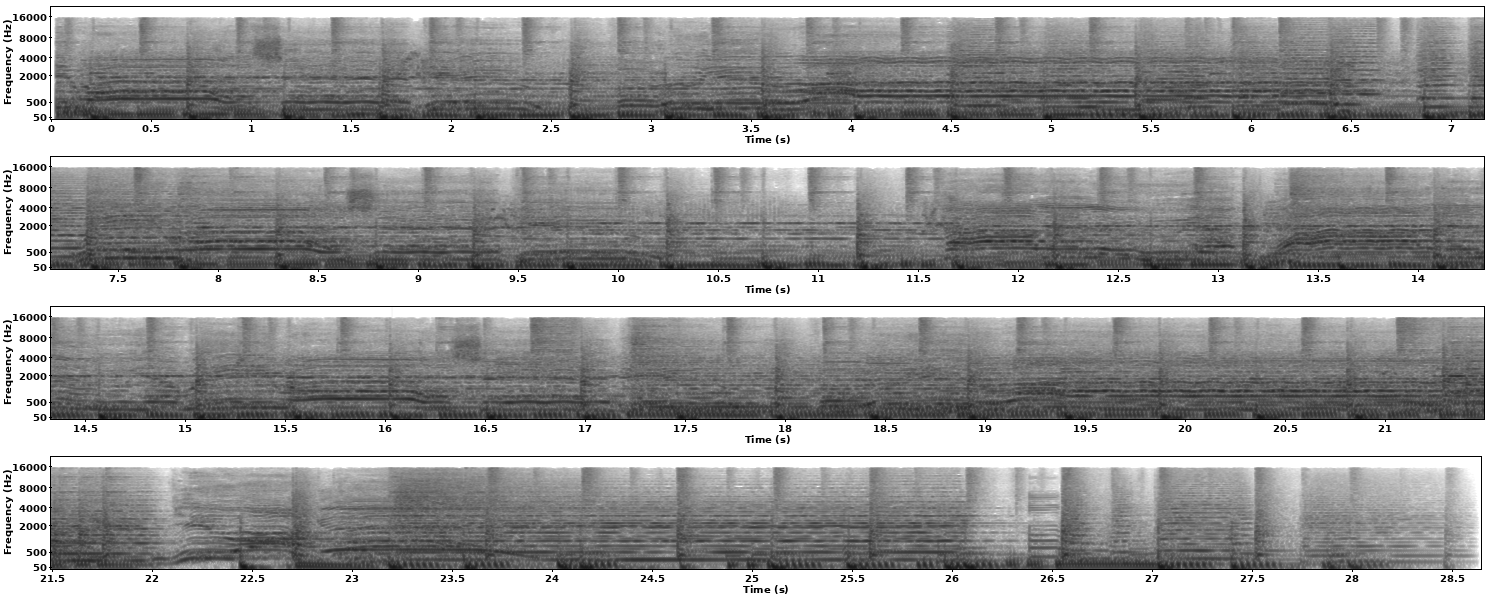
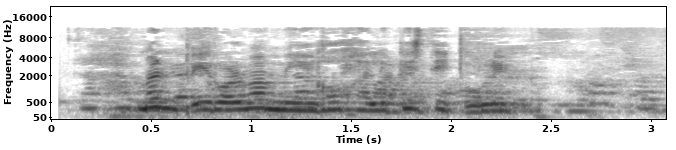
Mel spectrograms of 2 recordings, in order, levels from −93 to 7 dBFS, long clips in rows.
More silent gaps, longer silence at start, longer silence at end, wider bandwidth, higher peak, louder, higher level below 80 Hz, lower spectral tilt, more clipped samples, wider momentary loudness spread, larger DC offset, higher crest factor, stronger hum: neither; second, 0 s vs 0.15 s; about the same, 0.15 s vs 0.05 s; first, 15.5 kHz vs 11.5 kHz; first, 0 dBFS vs -4 dBFS; first, -12 LUFS vs -19 LUFS; first, -18 dBFS vs -52 dBFS; about the same, -4.5 dB/octave vs -5 dB/octave; neither; second, 4 LU vs 20 LU; neither; about the same, 12 dB vs 16 dB; neither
